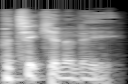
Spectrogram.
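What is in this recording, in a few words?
"particularly", British English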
